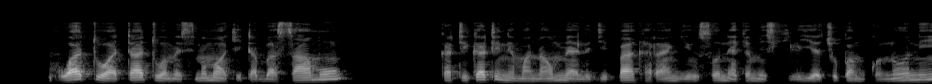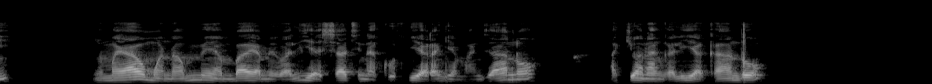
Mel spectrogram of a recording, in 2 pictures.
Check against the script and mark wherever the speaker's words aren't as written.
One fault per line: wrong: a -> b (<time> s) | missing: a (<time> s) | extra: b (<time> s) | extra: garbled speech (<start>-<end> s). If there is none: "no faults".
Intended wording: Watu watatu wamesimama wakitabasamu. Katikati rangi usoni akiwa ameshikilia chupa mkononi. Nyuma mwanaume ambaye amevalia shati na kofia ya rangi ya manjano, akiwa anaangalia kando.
extra: ni mwanaume alijipaka (5.0 s)
extra: yao (10.5 s)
